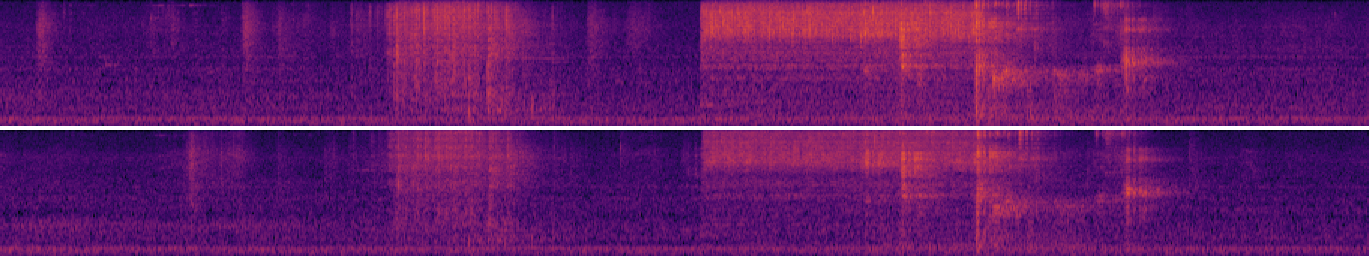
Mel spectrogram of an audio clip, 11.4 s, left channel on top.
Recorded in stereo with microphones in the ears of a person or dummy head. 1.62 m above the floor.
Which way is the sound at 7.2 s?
70° left (ahead or behind).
